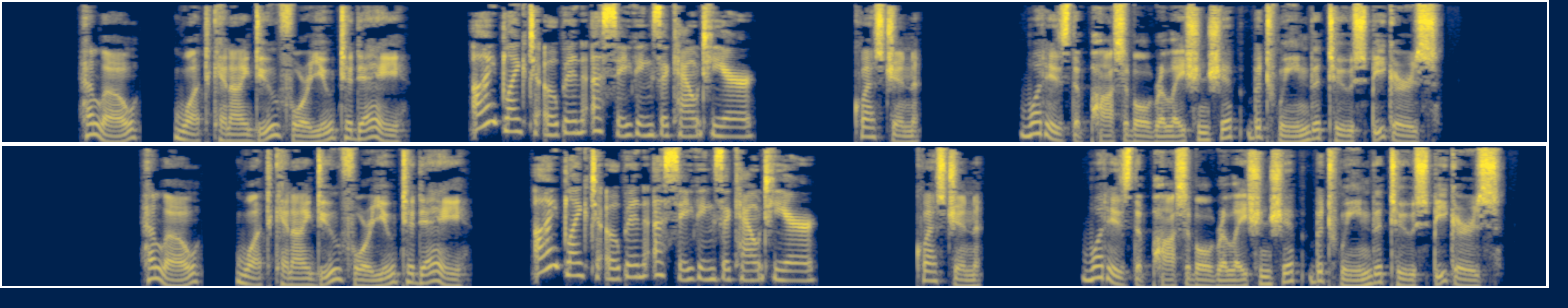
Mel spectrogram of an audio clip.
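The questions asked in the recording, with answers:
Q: What is the possible relationship between the two speakers?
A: Bank clerk and customer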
